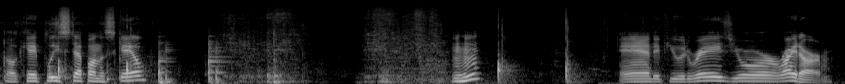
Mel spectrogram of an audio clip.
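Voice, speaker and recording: A man's voice: fairly high pitch, a little slow, background noise, lightly acted. A man acting as an officious, callous bank loan officer in a comedy radio play, fussy and blustering.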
